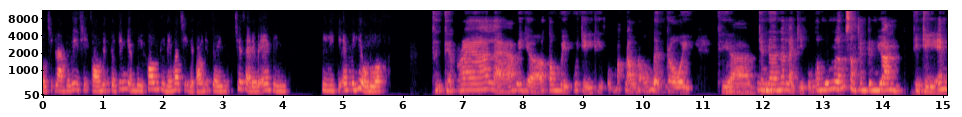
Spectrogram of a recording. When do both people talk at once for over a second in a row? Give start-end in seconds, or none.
none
